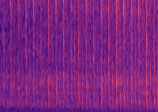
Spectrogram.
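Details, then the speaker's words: Newly overhauled Hyundai Grand Starex diesel at first start, revved slowly: rapid even ticking over the engine, not fuel knock but hydraulic valve lifters starved of oil pressure; possible oil pump problem, noisy timing chain, ticking quiets once oil reaches the lifters. "Hindi po yan fuel knock, mga kapatid. Nakakatakot kung tutusin kapag sa unang start mo, ganyan ang tunog. Yan po ay valve lifter."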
